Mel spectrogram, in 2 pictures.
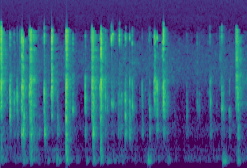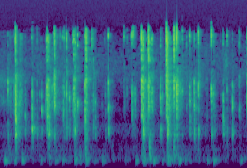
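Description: Fingertips type rapid key taps on a compact black plastic typewriter-style keyboard with round plastic keycaps. The clicks are short and bright with a dry, quick decay, and the burst of typing pauses briefly near the middle before resuming.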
